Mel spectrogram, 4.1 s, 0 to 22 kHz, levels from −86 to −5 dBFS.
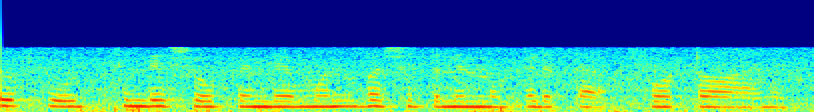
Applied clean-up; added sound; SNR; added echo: none; none; none; none.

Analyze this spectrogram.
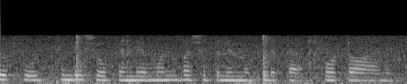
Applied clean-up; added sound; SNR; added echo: none; Thump, thud; 12 dB; none.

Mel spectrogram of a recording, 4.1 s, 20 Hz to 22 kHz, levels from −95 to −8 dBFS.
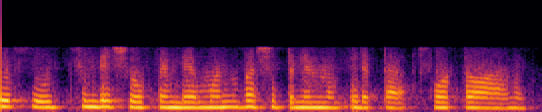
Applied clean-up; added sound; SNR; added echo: neural separator model SepFormer DNS4.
